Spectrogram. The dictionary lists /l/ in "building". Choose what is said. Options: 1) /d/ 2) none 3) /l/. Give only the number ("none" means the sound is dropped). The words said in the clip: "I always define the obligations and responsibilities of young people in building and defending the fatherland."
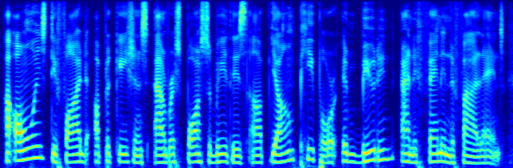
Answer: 2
